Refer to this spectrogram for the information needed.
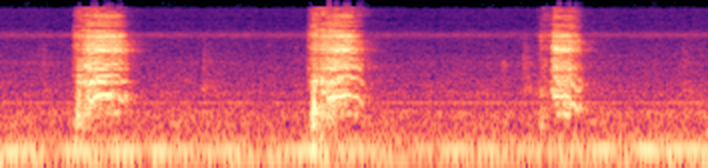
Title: Bruiser's Cough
